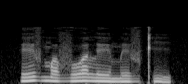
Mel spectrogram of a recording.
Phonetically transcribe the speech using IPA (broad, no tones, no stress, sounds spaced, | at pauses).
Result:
e v m ʌ v o ɐ̯ l e m e v kʼ i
